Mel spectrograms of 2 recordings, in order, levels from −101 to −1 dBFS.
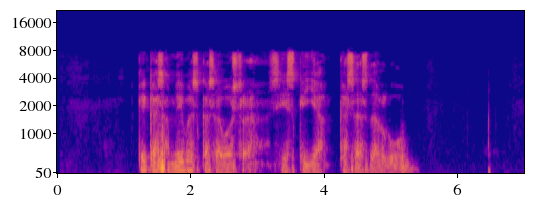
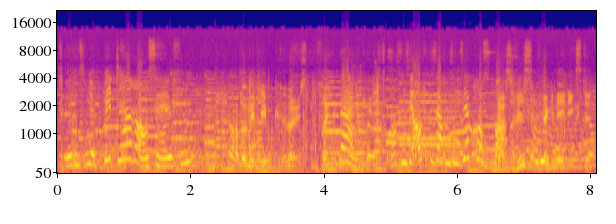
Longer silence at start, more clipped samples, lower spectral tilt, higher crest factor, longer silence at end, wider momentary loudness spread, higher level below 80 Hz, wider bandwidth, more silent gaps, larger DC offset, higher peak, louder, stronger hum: first, 1.2 s vs 0 s; second, under 0.1% vs 0.3%; second, -4 dB/octave vs -6 dB/octave; first, 28 dB vs 12 dB; first, 0.5 s vs 0 s; first, 13 LU vs 8 LU; second, -52 dBFS vs -38 dBFS; second, 8.2 kHz vs 14.5 kHz; neither; neither; second, -10 dBFS vs 0 dBFS; second, -35 LUFS vs -11 LUFS; neither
